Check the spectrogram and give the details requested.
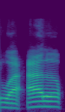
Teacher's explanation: wunya tipis ya dan hamzahnya jangan diseret jangan wal wal tapi waalq nah lamnya juga Sama ya dia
